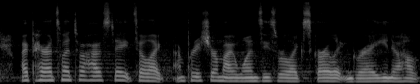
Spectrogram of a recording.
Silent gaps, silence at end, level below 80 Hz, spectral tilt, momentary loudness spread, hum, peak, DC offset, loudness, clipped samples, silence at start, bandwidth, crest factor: none; 0 s; -84 dBFS; -4.5 dB/octave; 3 LU; none; -20 dBFS; under 0.1%; -36 LUFS; under 0.1%; 0 s; over 20 kHz; 16 dB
